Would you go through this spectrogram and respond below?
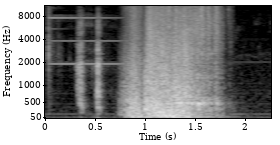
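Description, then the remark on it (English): Two quick knocks, then a loud crash as a blue box slams onto a red wagon, with a rattling clatter that holds for about a second before cutting off. “The blue box crashes onto the red wagon.”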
